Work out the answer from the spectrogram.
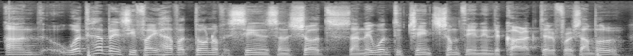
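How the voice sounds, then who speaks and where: A man narrating his game-development devlog as a voice-over, earnest and relaxed, with casual asides. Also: mid-range voice, moderate pace.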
